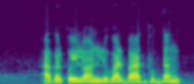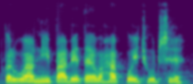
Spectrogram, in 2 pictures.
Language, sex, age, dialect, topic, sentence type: Magahi, female, 18-24, Northeastern/Surjapuri, banking, question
